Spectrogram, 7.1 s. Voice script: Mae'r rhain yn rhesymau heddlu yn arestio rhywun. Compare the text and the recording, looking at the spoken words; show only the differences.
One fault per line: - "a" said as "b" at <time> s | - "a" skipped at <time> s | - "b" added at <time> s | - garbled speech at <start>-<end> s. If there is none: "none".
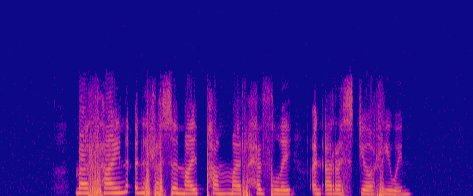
- "pam mae'r" added at 3.2 s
